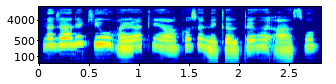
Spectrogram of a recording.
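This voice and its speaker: A woman narrating a novel aloud in a steady reading voice with small restarts. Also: high voice, dry recording, clean studio sound. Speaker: novel reader. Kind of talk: audiobook narration.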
